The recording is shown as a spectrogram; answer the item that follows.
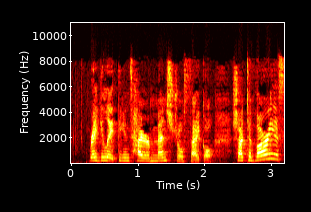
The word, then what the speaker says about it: shatavari: progesterone levels um it's a fantastic herb um shatavari is going to be the next one so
